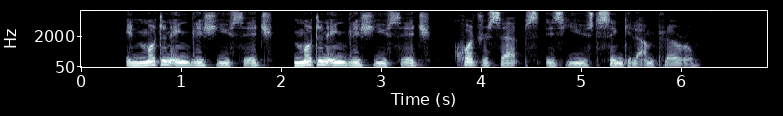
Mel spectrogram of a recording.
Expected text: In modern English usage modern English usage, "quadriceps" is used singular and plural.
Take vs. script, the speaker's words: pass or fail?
pass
